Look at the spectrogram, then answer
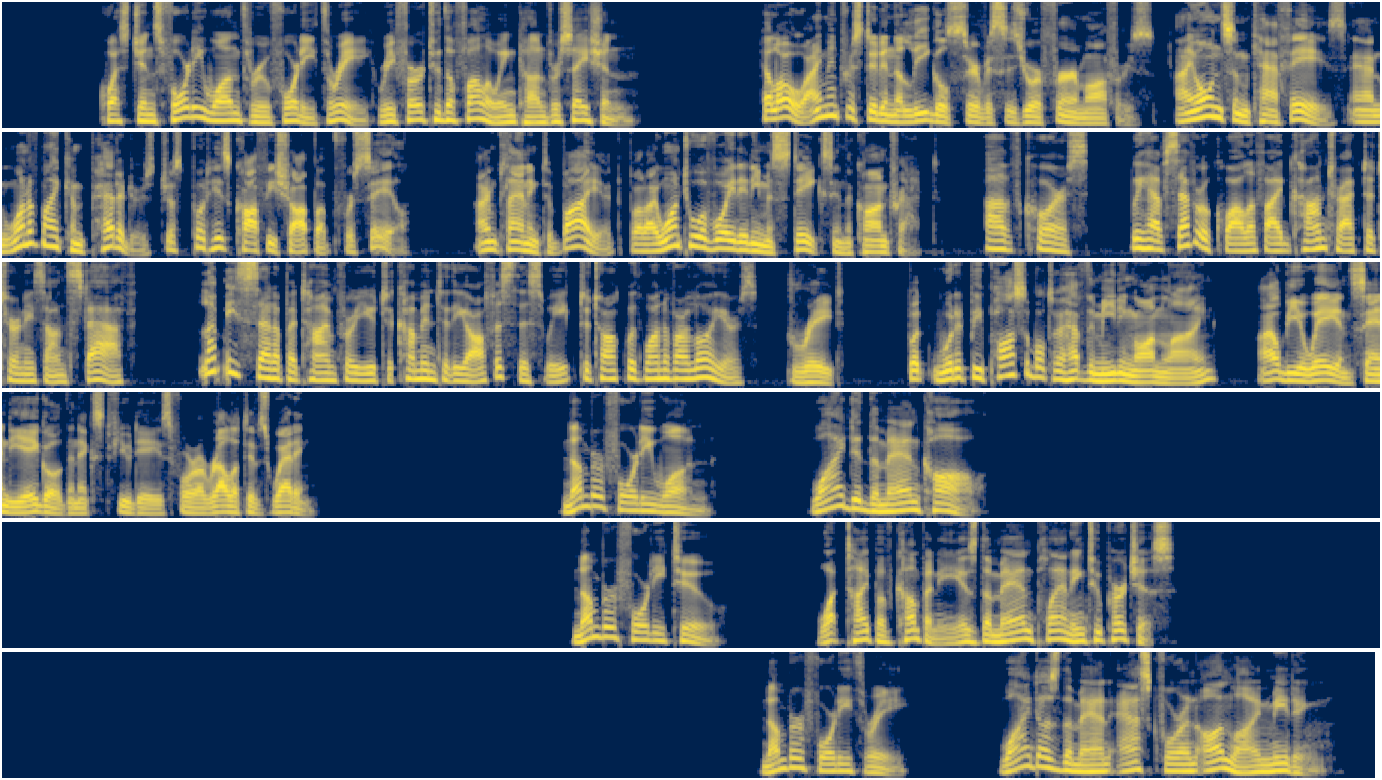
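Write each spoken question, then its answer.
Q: Why did the man call?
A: To get legal help with a purchase contract

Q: What type of company is the man planning to purchase?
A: A coffee shop

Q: Why does the man ask for an online meeting?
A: He will be away in San Diego for a wedding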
